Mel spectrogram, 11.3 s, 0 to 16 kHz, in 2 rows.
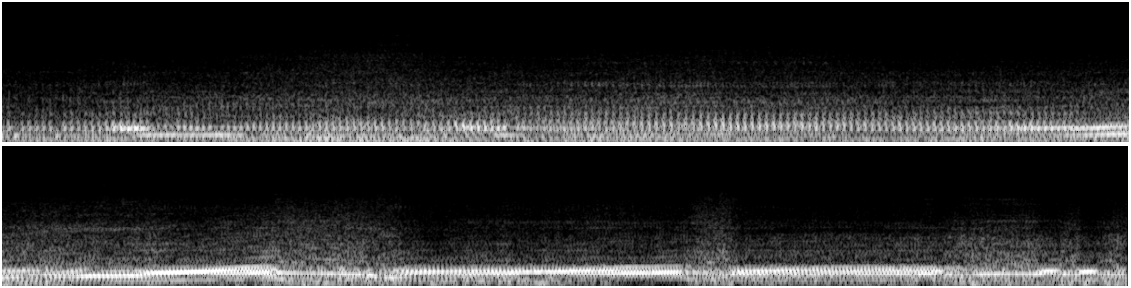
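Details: Bayou 220 ATV, sat for 8 years, on a test ride with a helmet camera; the single pulls cleanly up through the revs with no stumbling. All gears work, no bogging. Normal running under load.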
